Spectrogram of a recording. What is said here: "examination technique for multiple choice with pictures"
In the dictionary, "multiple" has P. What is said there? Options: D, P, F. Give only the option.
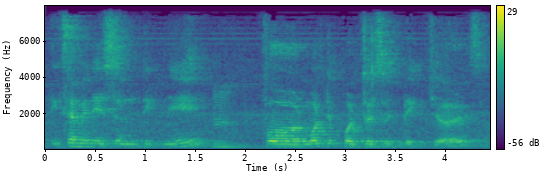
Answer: P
